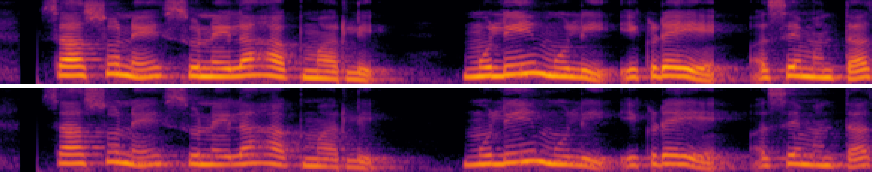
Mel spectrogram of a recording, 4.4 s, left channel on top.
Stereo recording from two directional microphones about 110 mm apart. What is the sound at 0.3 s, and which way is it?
A woman's voice, 45° left (ahead or behind).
